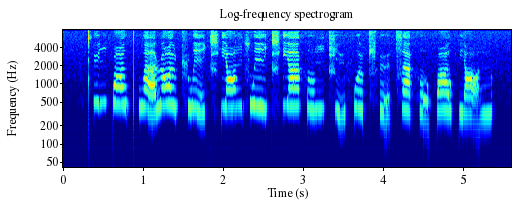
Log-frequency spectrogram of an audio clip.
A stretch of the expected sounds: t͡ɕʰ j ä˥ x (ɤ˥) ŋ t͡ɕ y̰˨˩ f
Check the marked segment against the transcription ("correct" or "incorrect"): incorrect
